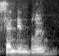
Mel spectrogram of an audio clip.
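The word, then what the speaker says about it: Sendinblue: Send in Blue.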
